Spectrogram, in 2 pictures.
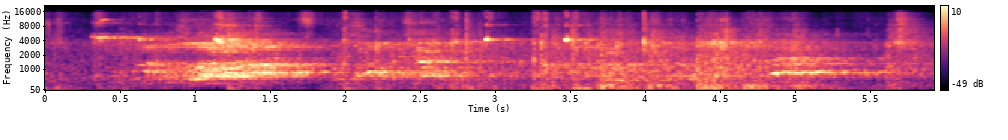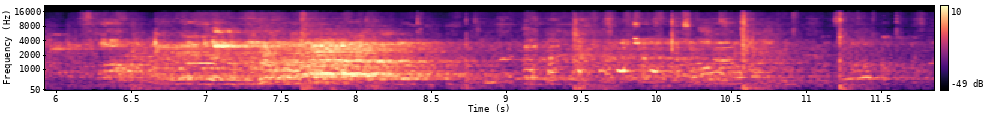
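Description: Young men shout and call out across an echoing gym.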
